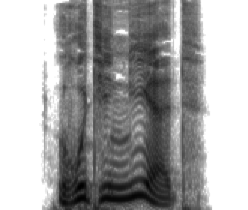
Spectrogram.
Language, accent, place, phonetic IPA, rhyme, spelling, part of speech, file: German, Germany, Berlin, [ʁutiˈniːɐ̯t], -iːɐ̯t, routiniert, adjective, De-routiniert.ogg
- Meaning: experienced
